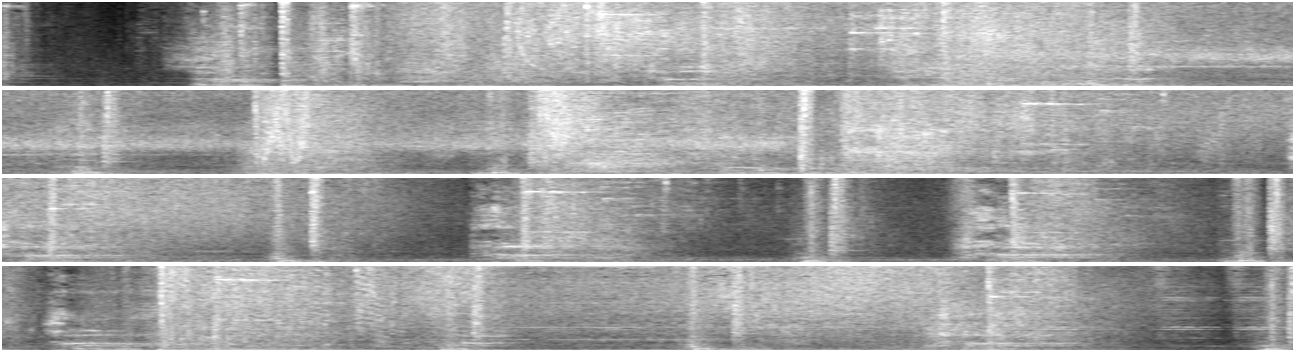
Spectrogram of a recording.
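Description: Weapons clash and strike repeatedly in a video game fight.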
